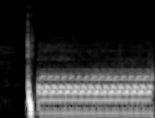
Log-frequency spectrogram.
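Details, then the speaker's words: Acura RSX Type-S after a bad harness that kept blowing the ECU fuse was replaced, battery jump-started: a short starter whirr, then the engine catches and settles into a steady, even low idle with no misses or knocks and no check engine light. "well if you guys can't hear the noise behind me we got the car to turn on so the harness ended up being the issue is on running good"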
